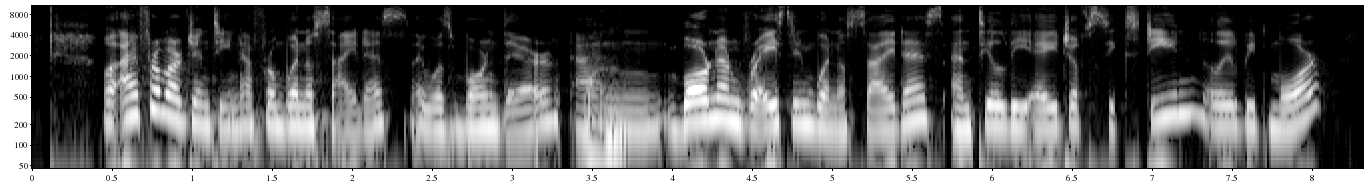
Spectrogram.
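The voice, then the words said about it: Foreign accent, Argentine speaker. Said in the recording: “I wasn't born in Israel... You can hear that in my accent”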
